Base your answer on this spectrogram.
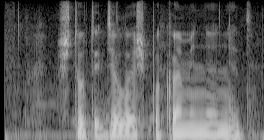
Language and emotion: Russian, neutral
